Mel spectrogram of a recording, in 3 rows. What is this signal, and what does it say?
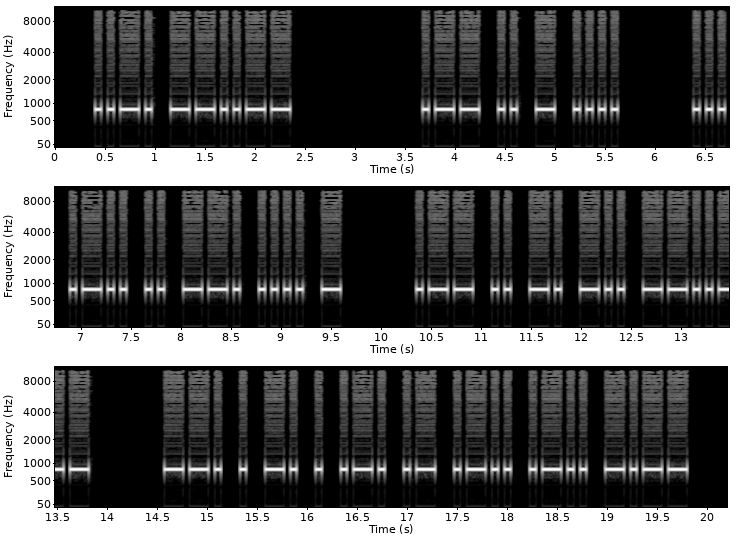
Morse code, heard as a keyed tone, about 19 wpm, 800 Hz. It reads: F, WITH SLIGHT WIND, GENERALLY
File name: Weather Sets / Weather Sets-mp3s / Weather 4 17 @18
